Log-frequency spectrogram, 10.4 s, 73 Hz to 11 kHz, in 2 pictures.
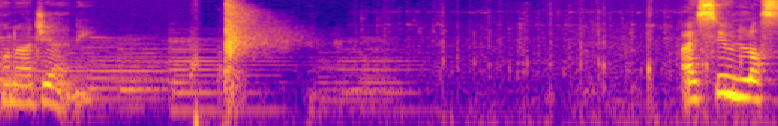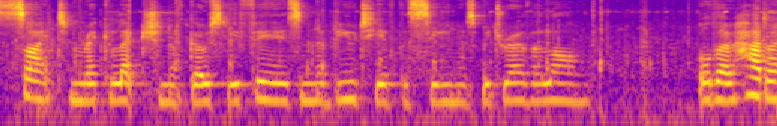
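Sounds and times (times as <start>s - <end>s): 
speech: 0.2s - 0.7s, 4.5s - 10.3s
coach driver's big whip cracking over four small horses: 1.3s - 2.0s.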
